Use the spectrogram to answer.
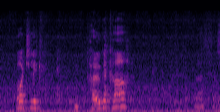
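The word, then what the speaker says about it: Pogačar: You're just saying words now to try and get me to pronounce them, aren't you? Like Vodlik and Pogacar.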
